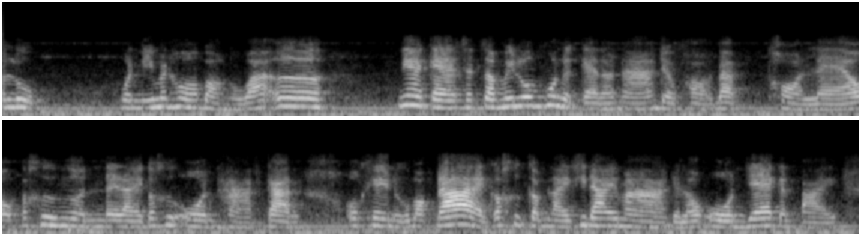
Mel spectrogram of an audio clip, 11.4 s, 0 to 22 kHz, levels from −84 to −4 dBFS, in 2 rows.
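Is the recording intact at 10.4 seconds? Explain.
Yes, at 10.4 seconds the speech comes through intact, carried cleanly by the AMR wideband (HD Voice) codec at 12.65 kbit/s with no dropout, glitch or other fault at that moment.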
